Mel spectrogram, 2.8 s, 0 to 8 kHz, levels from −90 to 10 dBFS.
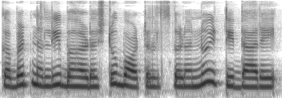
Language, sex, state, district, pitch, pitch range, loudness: Kannada, female, Karnataka, Bidar, 255 Hz, 240-280 Hz, -15 LUFS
